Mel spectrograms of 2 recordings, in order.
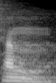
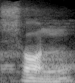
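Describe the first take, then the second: First: The vowel sounds like 'ah'. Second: The vowel sounds like 'oh'. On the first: The speaker calls it right. "উচ্চারণ হয় শান" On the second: The speaker calls it wrong. "Not শন"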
